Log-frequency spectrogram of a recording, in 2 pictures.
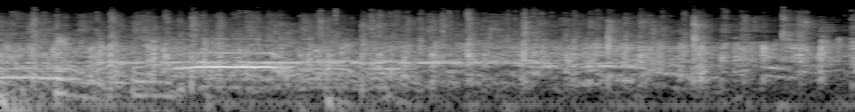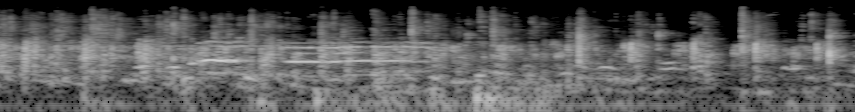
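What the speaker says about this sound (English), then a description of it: "Let's give them all a big round of applause." A stadium crowd at a high school football game between Princeton and Lakota West claps and cheers for the homecoming court, with scattered voices mixed into the ongoing applause.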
